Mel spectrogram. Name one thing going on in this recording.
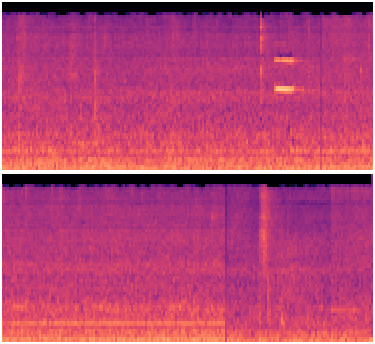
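A drink dispenser whirs as it pours into a cup.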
